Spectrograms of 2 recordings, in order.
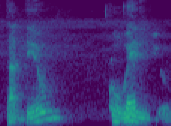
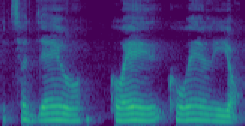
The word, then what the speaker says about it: Tadeu Coelho: It is Tadeu Coelho. Okay, so I knew I was pronouncing it incorrectly. Tadeu, right? Tadeu, Tadeu Coelho. Coelho. Perfect. Where are you from? Originally, I'm from Brazil. So that is a Brazilian Portuguese. pronunciation. Yeah. Yeah, so it's Tadeu Coelho.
